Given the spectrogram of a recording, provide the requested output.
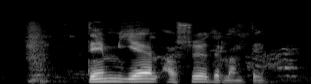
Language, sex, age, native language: Icelandic, male, 50-59, Icelandic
